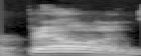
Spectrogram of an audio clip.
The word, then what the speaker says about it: Balin: Balin's the older scholar within this old group. Um Balin, sorry. It's got to got to rhyme rhyme with Thorin.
